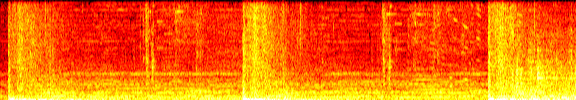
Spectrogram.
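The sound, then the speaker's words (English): Three heavy booming sniper rifle shots in a video game, evenly spaced, each striking loud and broad before fading into a lingering rumble. “So let's pull out the sniper rifle. It says health, so I'm just gonna sniper shot it.”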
